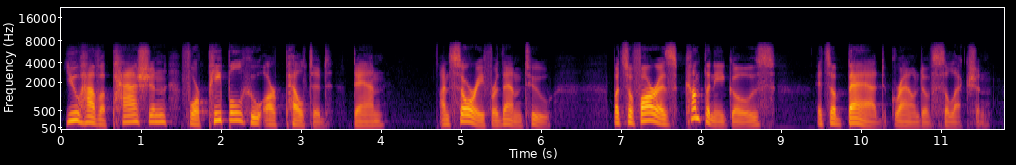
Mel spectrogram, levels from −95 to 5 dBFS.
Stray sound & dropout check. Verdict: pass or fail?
pass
